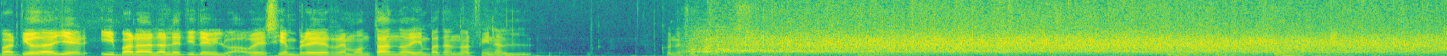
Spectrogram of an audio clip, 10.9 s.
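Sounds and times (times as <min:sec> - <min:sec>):
speech: 0:00.0 - 0:04.2, 0:05.0 - 0:05.7
crowd applauding: 0:05.1 - 0:10.8.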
